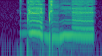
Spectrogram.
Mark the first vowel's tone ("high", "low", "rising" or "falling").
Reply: falling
